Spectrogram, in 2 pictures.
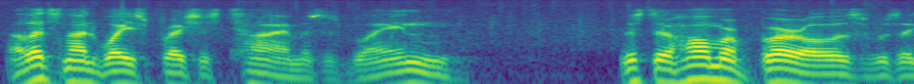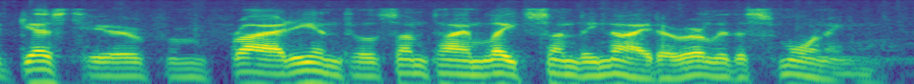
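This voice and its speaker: Deep, husky radio detective. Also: male voice, lively intonation, moderate pace. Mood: insistent, skeptical. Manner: formal, pressing questioning. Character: probing, insistent, skeptical male detective. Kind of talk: old-time radio suspense acting. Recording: dull vintage radio recording.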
